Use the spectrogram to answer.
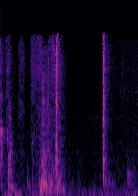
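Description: A door is unlatched and opened with a run of rattling, scraping clunks, a quieter pause, then one sharp knock-like thud and a soft rustle after it.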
